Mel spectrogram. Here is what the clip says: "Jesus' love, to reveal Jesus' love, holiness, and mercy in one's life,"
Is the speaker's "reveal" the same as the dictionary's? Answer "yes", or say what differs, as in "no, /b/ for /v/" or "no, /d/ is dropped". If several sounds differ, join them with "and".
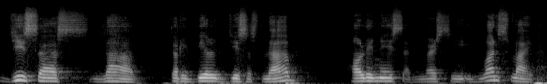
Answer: no, /b/ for /v/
